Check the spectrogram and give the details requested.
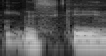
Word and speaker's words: Miskeen: So, Correct pronunciation, Hassan? Yeah. Co-sign that, please. Miskeen, right? Miskeen, yeah.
